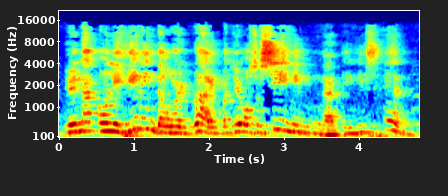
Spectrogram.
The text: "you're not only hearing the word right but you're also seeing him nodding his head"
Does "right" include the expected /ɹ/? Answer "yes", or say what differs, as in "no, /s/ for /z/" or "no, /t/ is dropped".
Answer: yes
